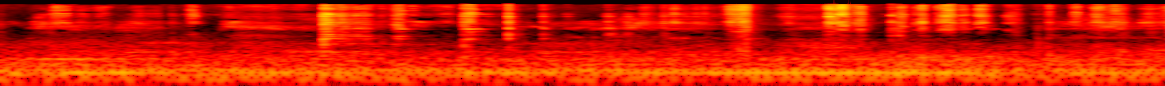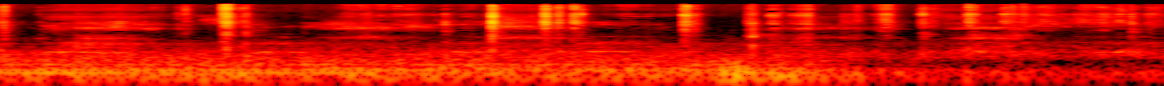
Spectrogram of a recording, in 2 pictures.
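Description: Thin metal plates of a small flat-pack fire pit clicking, clinking and scraping against each other as their slots are fitted together by hand, in scattered light taps.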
